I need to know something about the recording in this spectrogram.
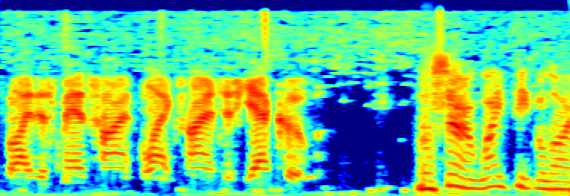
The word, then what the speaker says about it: Yakub: from black people and come from Yakub is the correct pronunciation, what does that say about Yakub and black people?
